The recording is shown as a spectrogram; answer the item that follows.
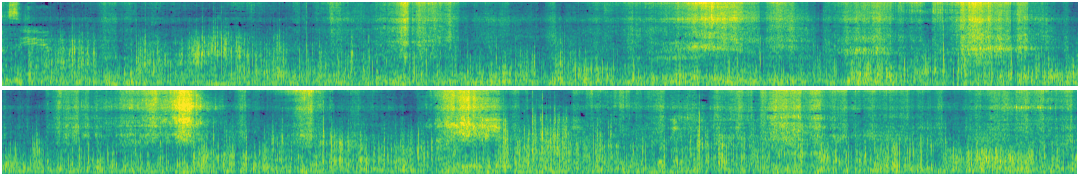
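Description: Wind buffeting the microphone over the steady running of a motorcycle and its tyres on the road, heard from the rider's seat, with a few brief louder swells as the ride goes on.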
